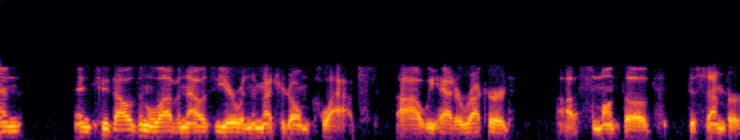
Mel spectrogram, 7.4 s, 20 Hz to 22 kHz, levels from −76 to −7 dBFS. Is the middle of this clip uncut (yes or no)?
no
